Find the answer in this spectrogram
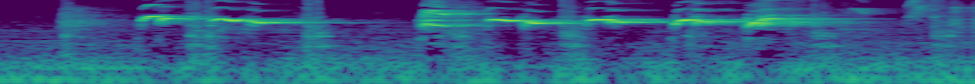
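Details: Greater green leafbird song in two short phrases of bright, falling whistled slurs, separated by a brief pause.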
